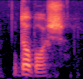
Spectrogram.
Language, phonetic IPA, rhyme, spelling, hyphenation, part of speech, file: Hungarian, [ˈdoboʃ], -oʃ, dobos, do‧bos, noun, Hu-dobos.ogg
- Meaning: drummer (one who plays the drums)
